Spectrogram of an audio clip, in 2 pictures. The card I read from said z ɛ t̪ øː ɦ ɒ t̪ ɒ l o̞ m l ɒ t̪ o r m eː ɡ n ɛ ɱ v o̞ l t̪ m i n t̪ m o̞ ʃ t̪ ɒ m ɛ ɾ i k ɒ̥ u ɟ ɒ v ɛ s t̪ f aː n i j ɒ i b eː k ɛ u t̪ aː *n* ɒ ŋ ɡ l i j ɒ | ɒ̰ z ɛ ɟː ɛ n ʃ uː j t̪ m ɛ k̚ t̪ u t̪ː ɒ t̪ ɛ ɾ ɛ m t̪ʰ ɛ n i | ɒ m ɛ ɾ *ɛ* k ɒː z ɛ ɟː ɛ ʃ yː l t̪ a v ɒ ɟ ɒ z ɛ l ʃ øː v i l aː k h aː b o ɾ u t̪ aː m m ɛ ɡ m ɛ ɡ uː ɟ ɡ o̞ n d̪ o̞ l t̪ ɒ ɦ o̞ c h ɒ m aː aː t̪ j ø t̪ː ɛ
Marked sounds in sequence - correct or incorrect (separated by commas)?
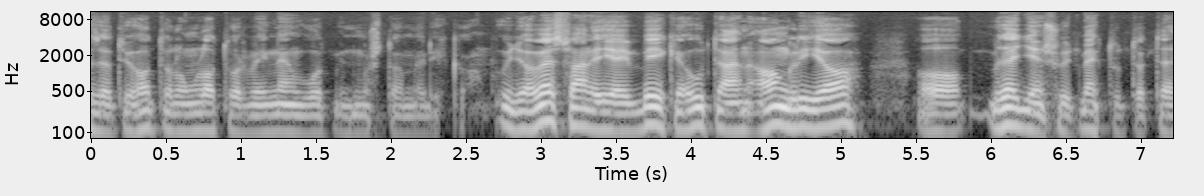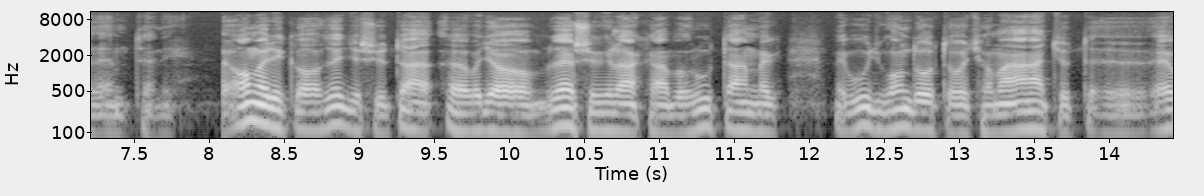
correct, incorrect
